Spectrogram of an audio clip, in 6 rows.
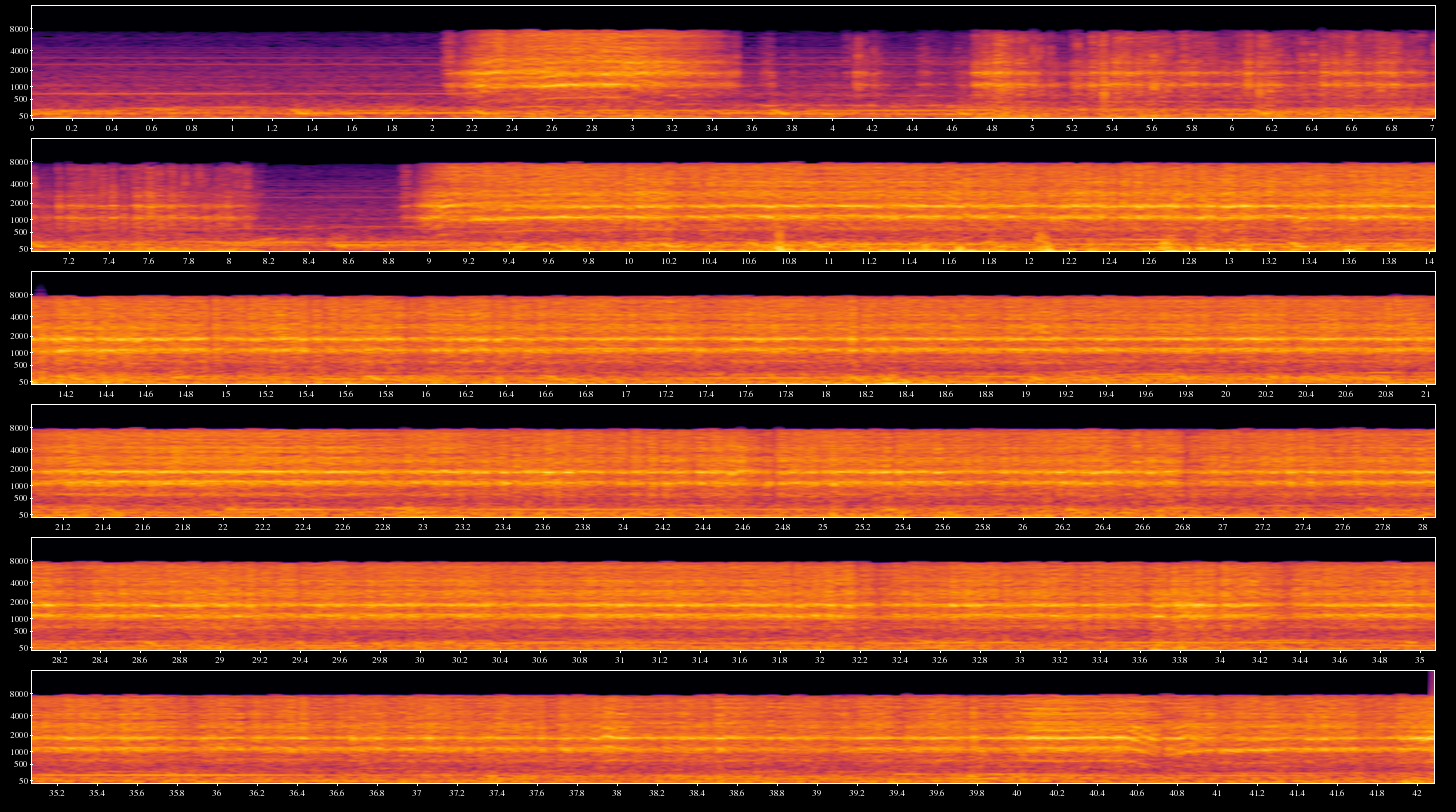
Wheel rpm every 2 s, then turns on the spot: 0, 60, 20, 20, 50, 160, 160, 160, 160, 160, 160, 160, 160, 160, 160, 160, 160, 160, 160, 160, 150.
4-8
